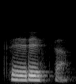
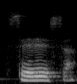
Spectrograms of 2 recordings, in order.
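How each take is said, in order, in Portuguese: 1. O primeiro som é um th ceceado. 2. O primeiro som é um s sibilante. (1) "com um som mais puxado, com a língua entre os dentes"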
